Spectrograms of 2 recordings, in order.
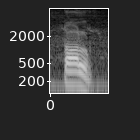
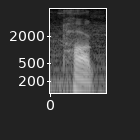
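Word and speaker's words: talk: আমরা অনেকেই বলে দিলে টলক টলক এখানে এল এর উচ্চারণ হবে না ঠক আশা করি ভিডিওটি আপনাদের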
